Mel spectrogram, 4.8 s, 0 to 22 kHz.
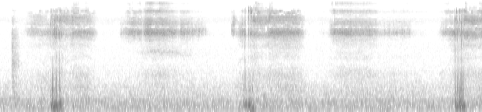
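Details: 8-month-old baby asleep: soft, low snoring sounds recurring about every two seconds over steady hiss; light infant snoring during sleep.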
